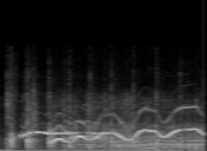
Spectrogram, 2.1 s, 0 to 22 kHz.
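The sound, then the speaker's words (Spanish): A loud burst of crowd applause mixed with cheering and whistles welcomes entertainer Gil Barrera for the entertainment segment of a Mexican morning show at 8:15 a.m. It is sustained steadily throughout the short stretch with no one speaking. “Venga, el aplauso.”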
